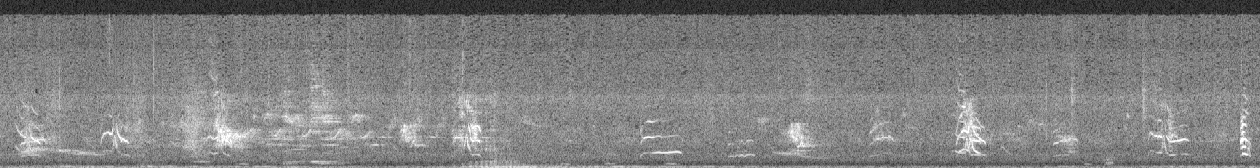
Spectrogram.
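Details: Young grey francolins, described as fighting chicks, give thin, high, scattered chirps and short peeps at an irregular pace over a steady low rumble, with one dull thump.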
